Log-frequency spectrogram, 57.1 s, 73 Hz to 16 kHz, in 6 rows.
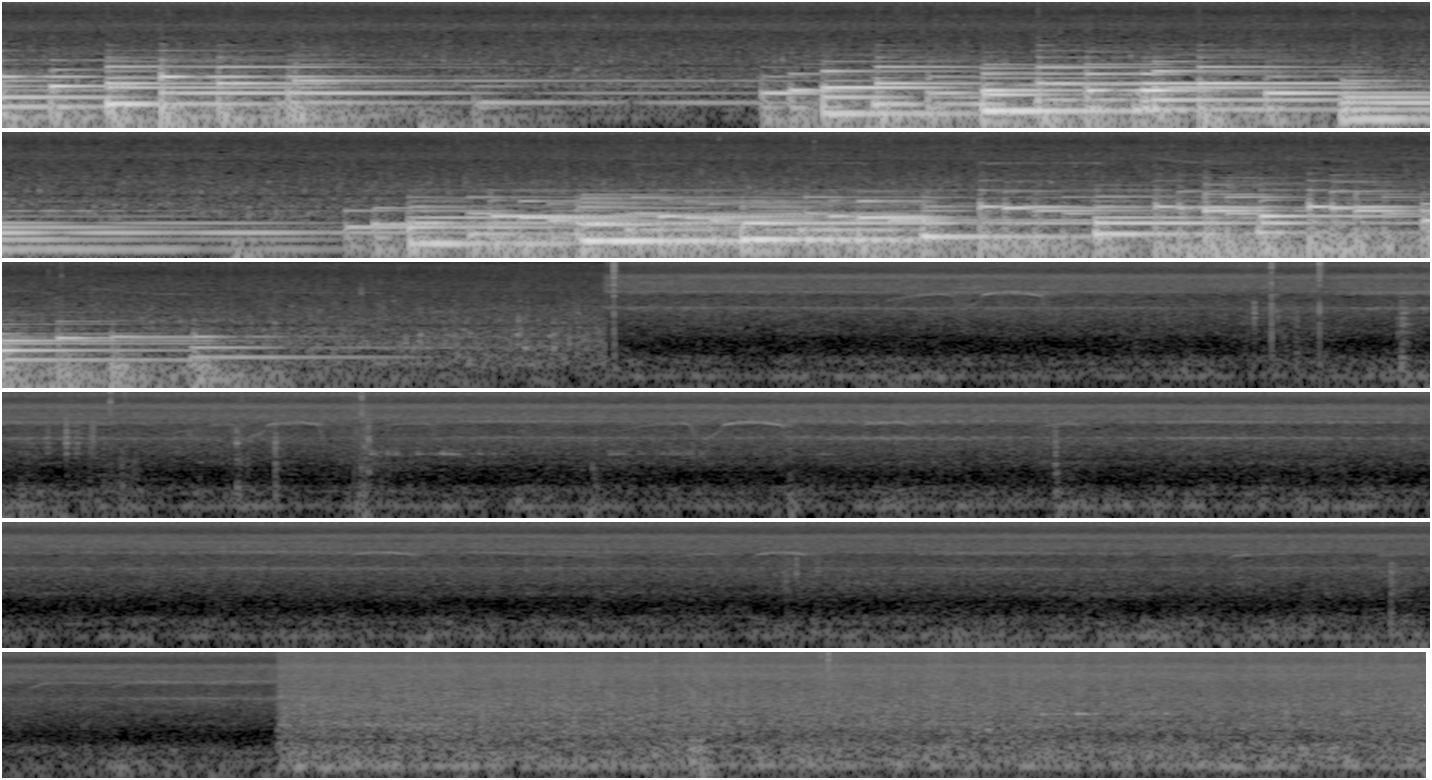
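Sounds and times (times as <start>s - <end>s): flowing water rushing: 0.0s - 23.1s, 49.4s - 57.0s.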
